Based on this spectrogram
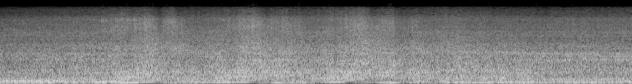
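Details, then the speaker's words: Abandoned 1997 Ford F250 revived for a road trip: steady, loud engine idling around 1500 rpm and not settling down; owner suspects a stuck idle air control valve or a computer relearn. "We're still idling high, much like I suspected. It might just need to learn with the computer, but it's pretty damn high, like 1500."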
